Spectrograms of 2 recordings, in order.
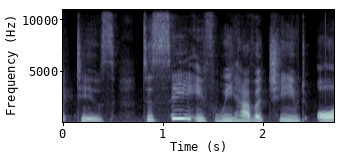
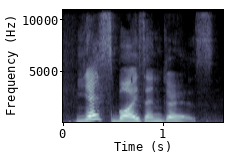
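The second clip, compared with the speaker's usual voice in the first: ordinary talk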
